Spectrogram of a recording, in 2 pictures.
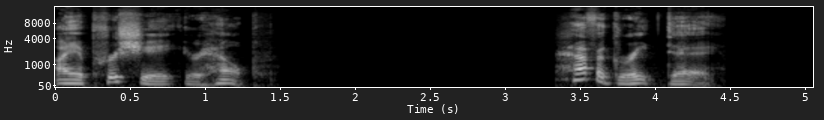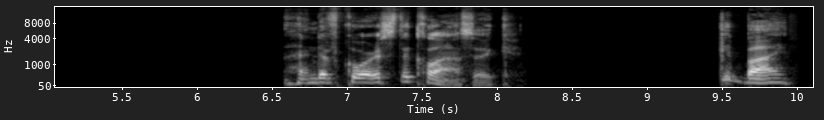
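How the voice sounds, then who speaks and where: A man teaching an English lesson, speaking deliberately and enunciating carefully as he gives model phrases for learners to repeat. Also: mid-range voice, very animated.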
